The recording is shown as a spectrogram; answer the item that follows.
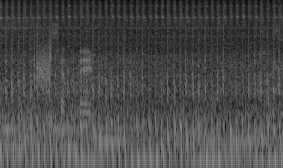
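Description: A helicopter in a game, with the low rhythmic rotor chop running steadily underneath dense game sounds, some bursts of gunfire and voice chatter.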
